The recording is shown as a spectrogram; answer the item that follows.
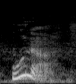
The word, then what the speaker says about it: Oonagh: you who it is, because I believe it's Irish Gaelic, so I'm never quite is pronounced the way it looks like it would be. Una. Una. It's spelled Oonagh, but you know, Irish Gaelic.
